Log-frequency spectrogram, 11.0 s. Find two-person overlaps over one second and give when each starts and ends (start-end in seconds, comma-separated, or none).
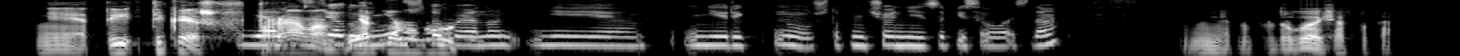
1.8-3.4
